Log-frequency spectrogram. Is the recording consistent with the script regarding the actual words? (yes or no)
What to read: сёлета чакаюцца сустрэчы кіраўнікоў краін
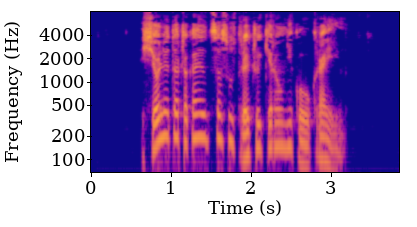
yes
